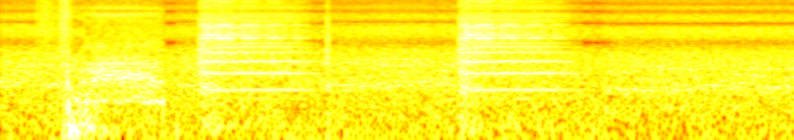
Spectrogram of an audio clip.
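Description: A boxing bell rings twice.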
